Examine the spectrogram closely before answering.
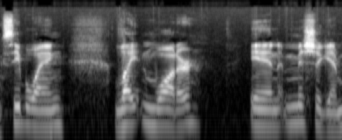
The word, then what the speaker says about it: Sebewaing: me how to pronounce it correctly it's uh pronounced seing you came very close very close very good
